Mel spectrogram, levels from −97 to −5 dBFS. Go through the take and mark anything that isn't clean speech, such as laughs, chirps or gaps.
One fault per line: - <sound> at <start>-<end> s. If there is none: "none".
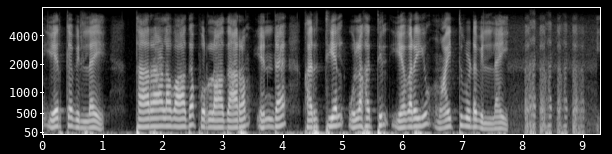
- laugh at 8.0-9.0 s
